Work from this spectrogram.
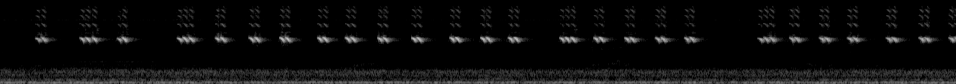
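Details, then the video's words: Shrill pulsed chirps of a cricket, bright trilled bursts repeated about three times a second, with one brief pause partway through before the series resumes; soft low hum in the background. "Cricket insect sound"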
